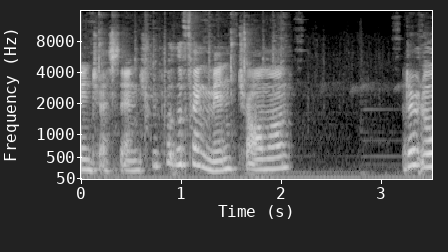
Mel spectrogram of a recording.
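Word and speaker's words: Feng Min: No, I'm saying it properly. That's it. Fuck it. It pisses me off every time. I swear. Every time I say her name, I'm like, I feel like I should say it right. Everyone calls her Feng.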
